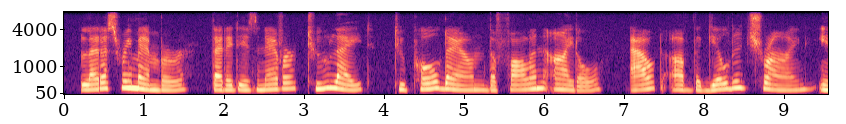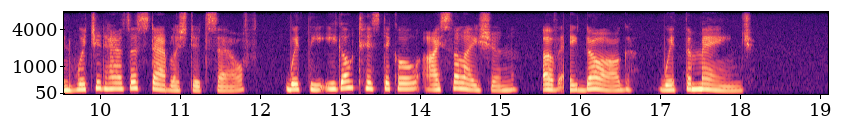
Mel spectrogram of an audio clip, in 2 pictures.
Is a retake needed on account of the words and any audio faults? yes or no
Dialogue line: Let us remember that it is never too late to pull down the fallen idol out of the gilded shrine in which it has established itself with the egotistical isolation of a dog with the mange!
yes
